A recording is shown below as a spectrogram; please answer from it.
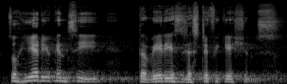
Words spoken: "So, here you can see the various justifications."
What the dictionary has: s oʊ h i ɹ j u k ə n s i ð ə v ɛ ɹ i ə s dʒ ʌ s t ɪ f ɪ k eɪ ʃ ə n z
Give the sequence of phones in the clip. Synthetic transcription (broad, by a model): s oʊ h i ɹ j u k ə n s i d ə v ɛ ɹ i ə s dʒ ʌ s t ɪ f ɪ k eɪ ʃ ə n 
